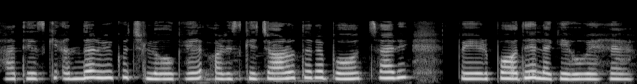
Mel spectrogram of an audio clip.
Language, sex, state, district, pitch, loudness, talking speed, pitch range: Hindi, female, Jharkhand, Ranchi, 265 Hz, -15 LUFS, 160 wpm, 255-295 Hz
